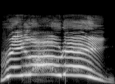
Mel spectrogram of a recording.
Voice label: reload intense, voice, mechanic

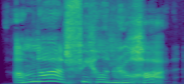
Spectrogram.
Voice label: going to die, teengirl, voice

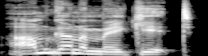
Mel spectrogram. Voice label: getting revived, manager, survivor, voice; Left 4 Dead 2; left4dead2 dlc2

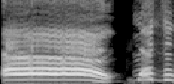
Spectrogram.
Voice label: friendly fire, manager, survivor, voice; Left 4 Dead 2; left4dead2 dlc3

